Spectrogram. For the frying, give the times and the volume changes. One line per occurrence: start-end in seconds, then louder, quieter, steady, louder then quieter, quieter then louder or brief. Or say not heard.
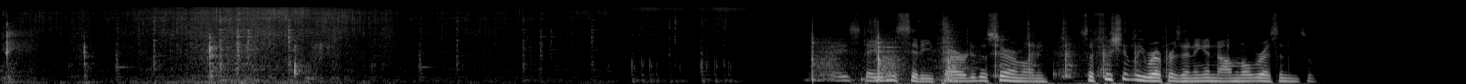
0.0-7.5 louder then quieter.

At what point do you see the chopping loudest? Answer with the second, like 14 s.
9 s.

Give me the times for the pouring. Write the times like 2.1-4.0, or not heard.
not heard.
